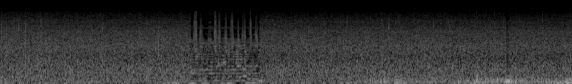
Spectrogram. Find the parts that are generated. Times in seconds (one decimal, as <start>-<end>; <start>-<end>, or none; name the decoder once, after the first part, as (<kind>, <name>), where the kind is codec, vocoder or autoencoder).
1.9-2.6 (vocoder, BigVGAN v2)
